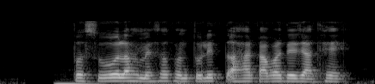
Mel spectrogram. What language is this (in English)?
Chhattisgarhi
